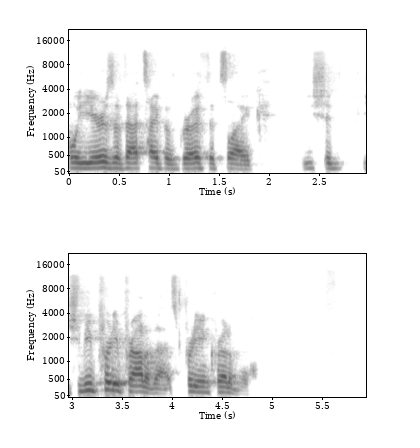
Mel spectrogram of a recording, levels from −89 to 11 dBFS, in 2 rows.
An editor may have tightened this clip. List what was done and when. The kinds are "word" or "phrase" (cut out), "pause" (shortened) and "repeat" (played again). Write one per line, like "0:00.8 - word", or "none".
none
